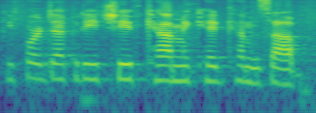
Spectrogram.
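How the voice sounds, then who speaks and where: A woman moderating a press conference, making careful, gentle announcements with fillers. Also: medium pitch, flat delivery, normal speed, noisy background.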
